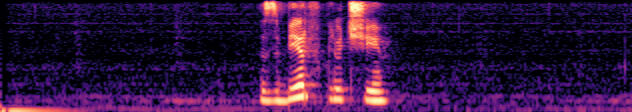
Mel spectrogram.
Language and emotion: Russian, neutral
